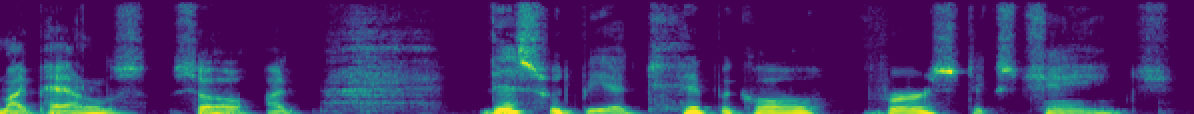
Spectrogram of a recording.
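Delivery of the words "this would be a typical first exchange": usual speaking voice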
